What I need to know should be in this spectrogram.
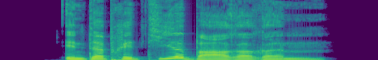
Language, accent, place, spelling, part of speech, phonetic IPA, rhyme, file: German, Germany, Berlin, interpretierbarerem, adjective, [ɪntɐpʁeˈtiːɐ̯baːʁəʁəm], -iːɐ̯baːʁəʁəm, De-interpretierbarerem.ogg
- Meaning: strong dative masculine/neuter singular comparative degree of interpretierbar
